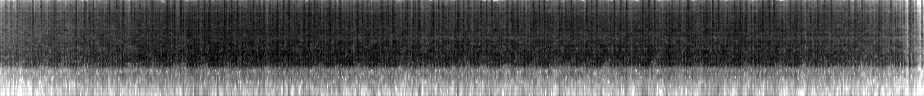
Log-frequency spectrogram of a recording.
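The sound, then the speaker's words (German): A wooden ratchet noisemaker, the kind used at Fastnacht carnival and sports events, swung continuously: a loud, dense, grating clatter of rapid clicks that holds steady for about nine seconds before stopping. “das ohrenbetäubenden Lärm produziert und das wir heute noch von der Fastnacht oder von Sportevents kennen. Im Heimathaus Bevergern wird so ein Gerät, eine Ratsche, aufbewahrt.”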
